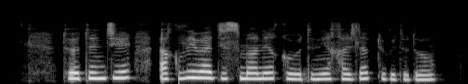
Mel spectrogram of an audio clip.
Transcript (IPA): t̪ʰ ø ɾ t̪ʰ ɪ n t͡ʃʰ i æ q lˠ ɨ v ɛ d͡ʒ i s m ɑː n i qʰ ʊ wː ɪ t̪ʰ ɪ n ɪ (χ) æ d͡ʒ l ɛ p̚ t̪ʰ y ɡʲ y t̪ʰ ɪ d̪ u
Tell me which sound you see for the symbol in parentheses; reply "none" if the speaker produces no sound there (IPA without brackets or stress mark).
χ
